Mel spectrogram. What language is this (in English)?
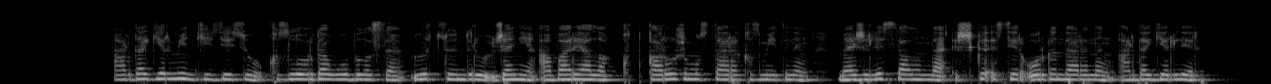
Kazakh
